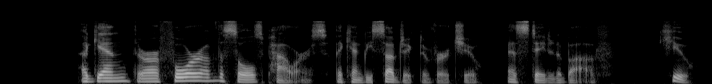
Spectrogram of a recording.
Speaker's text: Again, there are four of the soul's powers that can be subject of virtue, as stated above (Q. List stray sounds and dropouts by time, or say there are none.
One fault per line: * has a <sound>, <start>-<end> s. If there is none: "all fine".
all fine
